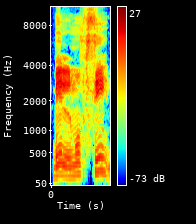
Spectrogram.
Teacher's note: سین میں سیٹی کی آواز پیدا کریں گے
